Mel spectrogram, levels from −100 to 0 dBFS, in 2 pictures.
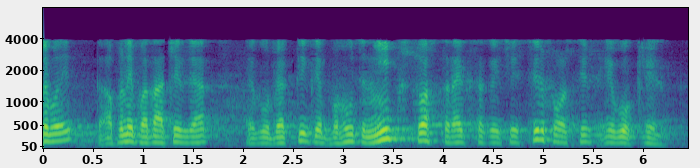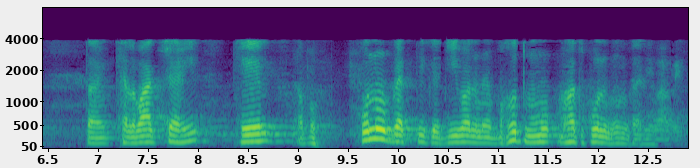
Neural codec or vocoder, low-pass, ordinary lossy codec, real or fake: autoencoder, 48 kHz, 32 numbers a frame, DAC-VAE, trained on Japanese speech; 7.2 kHz; AAC, 16 kbps; fake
